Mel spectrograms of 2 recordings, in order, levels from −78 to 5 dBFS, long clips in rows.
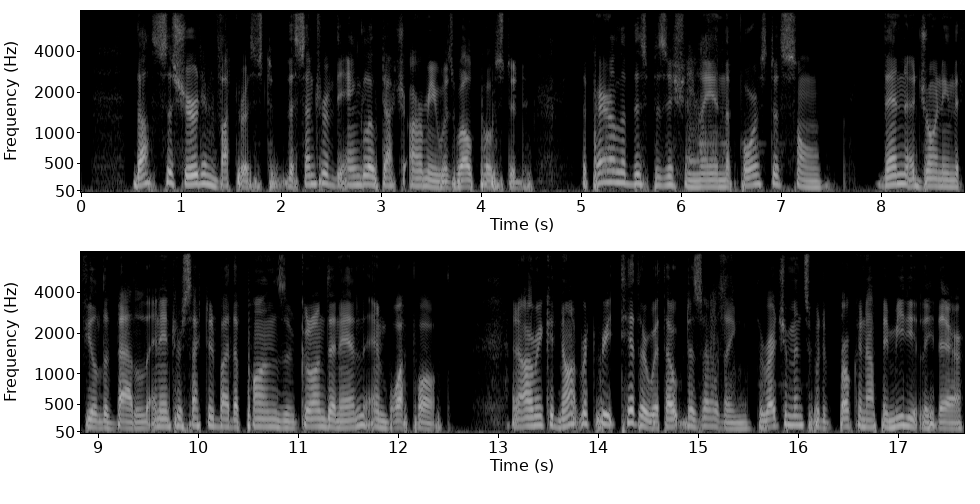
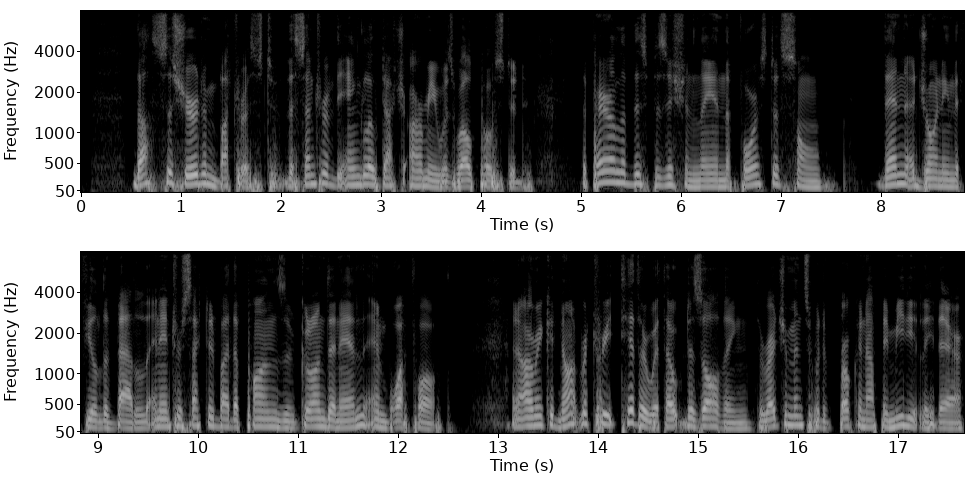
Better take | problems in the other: second | noise reduction (neural diffusion model UNIVERSE++)

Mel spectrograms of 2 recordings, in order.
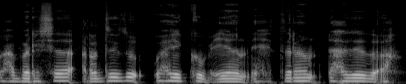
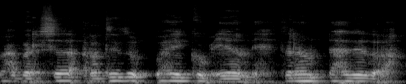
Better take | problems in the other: first | room echo; dies away in 0.3 s

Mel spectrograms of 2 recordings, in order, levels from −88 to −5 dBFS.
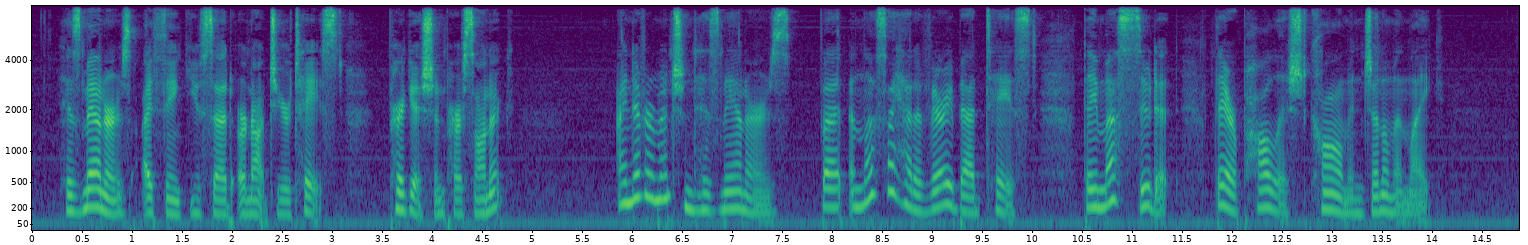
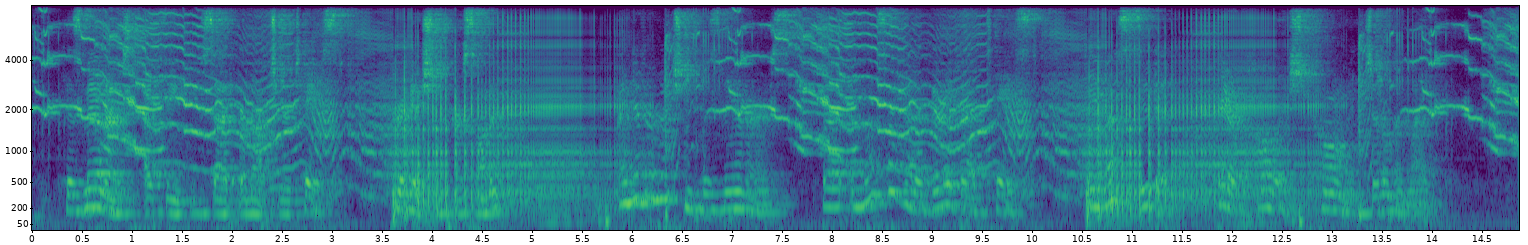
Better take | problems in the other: first | background sound (Squeak); 2 dB above the speech // room echo; dies away in 0.7 s

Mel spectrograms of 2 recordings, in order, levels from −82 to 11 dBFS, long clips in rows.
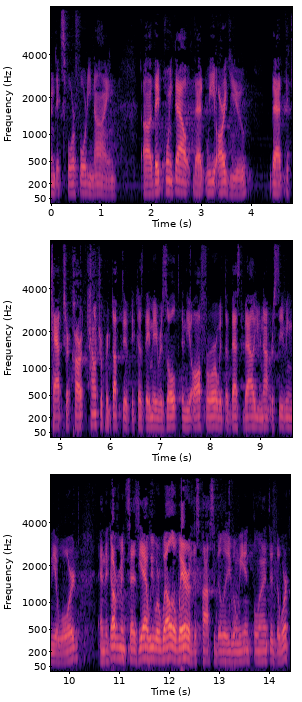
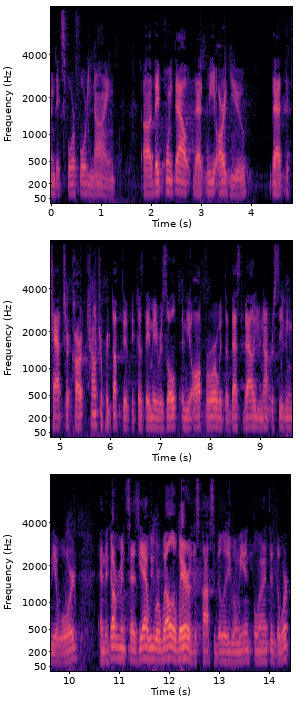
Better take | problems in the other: first | noise reduction (neural separator model SepFormer DNS4)

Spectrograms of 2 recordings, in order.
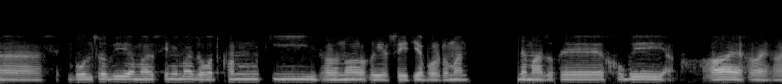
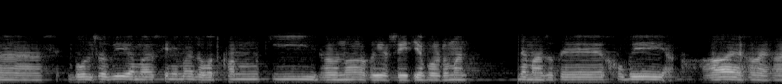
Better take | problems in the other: first | room echo; dies away in 0.8 s

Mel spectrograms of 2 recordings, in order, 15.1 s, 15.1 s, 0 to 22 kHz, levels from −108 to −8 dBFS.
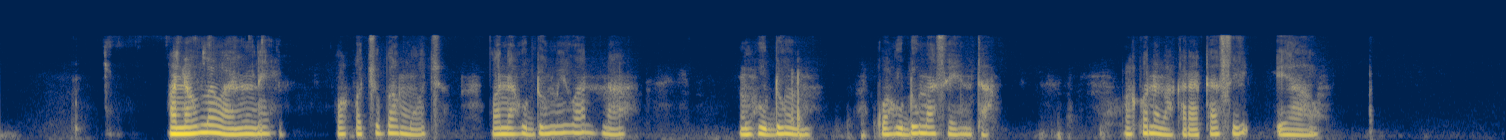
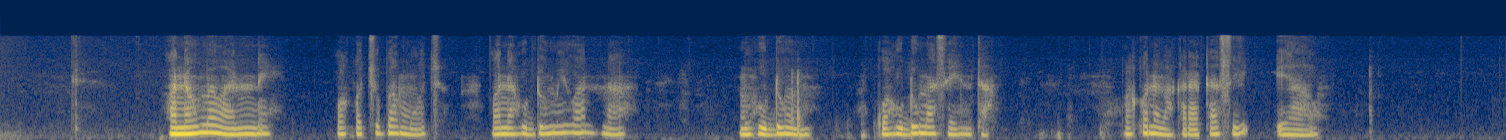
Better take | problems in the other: second | noise reduction (neural mask model Resemble Enhance denoiser)

